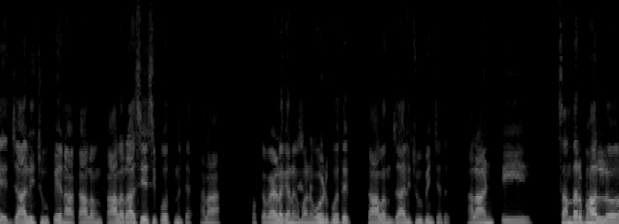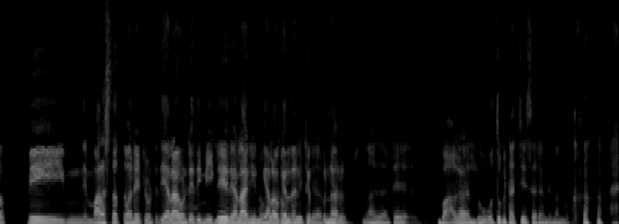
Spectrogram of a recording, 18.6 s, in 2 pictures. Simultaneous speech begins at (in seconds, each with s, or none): 12.5 s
